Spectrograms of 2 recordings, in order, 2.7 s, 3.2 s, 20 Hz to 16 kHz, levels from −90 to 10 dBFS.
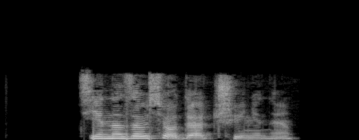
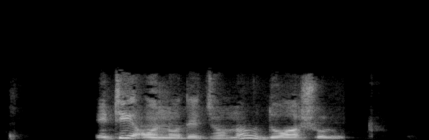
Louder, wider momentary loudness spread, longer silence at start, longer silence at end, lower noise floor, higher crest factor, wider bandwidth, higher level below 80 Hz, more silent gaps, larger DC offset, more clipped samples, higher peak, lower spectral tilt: about the same, -18 LUFS vs -19 LUFS; first, 16 LU vs 10 LU; second, 0.6 s vs 0.75 s; second, 0.5 s vs 0.65 s; about the same, under -90 dBFS vs under -90 dBFS; about the same, 16 dB vs 18 dB; about the same, 8 kHz vs 8 kHz; first, -56 dBFS vs -68 dBFS; neither; neither; neither; about the same, -4 dBFS vs -4 dBFS; about the same, -3 dB/octave vs -4 dB/octave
